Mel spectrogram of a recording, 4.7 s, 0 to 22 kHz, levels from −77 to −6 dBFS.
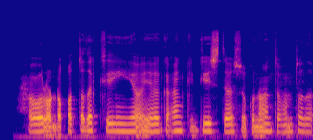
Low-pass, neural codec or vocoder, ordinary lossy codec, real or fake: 9.9 kHz; none; none; real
